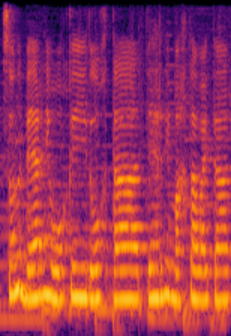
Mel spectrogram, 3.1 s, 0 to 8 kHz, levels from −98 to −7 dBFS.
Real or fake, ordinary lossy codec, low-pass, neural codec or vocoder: real; none; none; none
